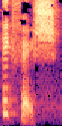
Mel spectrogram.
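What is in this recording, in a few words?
"pig-fish", English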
